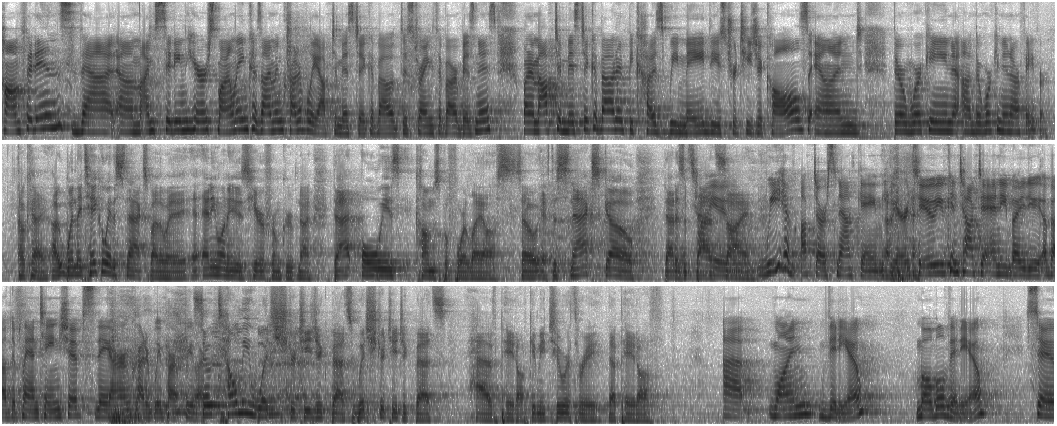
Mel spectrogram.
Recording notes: At a live recording event of the Digiday Podcast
